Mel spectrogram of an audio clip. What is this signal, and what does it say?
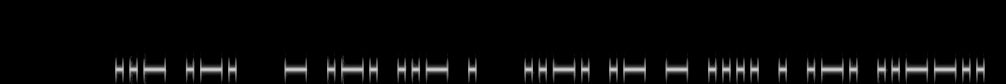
Morse code, heard as a keyed tone, about 17 wpm, 700 Hz. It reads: UR TRUE FATHER?
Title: Sentences from Top 400 Words and Abbreviations 17wpm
